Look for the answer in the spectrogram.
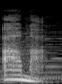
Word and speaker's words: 海女: 海人是在日本近海以潜水的方式捕鱼以及采集鲍鱼、珍珠等等为生的人，男性称为海士，女性则称为海女，他们读成阿玛。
